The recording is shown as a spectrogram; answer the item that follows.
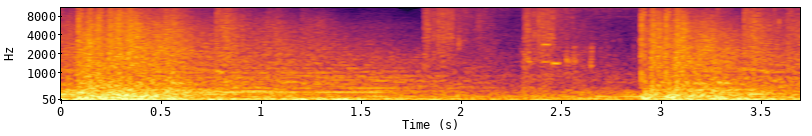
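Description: Sustained bursts of gunfire from a Mass Effect firefight crackle in the background, a dense rattle of shots with brief pauses, moderately distant and fairly quiet.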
